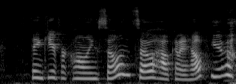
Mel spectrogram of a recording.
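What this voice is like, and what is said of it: Higher-pitched polite phone voice. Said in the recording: “phone voice? ... It does it go like an octave higher?”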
